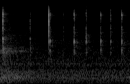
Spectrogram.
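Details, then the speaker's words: Magpul PTS airsoft gearbox, bevel-to-pinion adjustment screwed down one turn, gear turned by hand with a screwdriver: sharp light ticks about eight a second, teeth rattling from loose bevel-to-pinion mesh, gear turns very easily. "hear the rattling between teeth the teeth here and if you rotate it I don't really know how well you can see that on camera from here especially my hand in the way anyways if you rotate it with the screwdriver you can see it's really easy to turn right there"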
